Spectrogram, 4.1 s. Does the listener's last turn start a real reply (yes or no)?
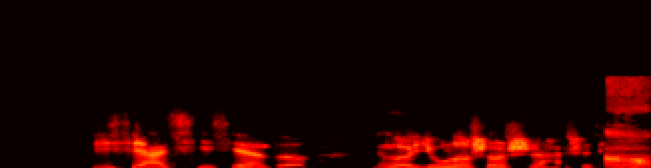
yes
